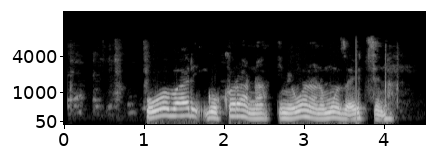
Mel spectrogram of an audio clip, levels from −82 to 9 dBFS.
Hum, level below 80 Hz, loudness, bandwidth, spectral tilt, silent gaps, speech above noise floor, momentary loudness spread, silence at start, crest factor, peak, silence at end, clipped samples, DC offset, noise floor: none; -52 dBFS; -14 LUFS; 7.6 kHz; -9 dB/octave; none; 31 dB; 7 LU; 0.05 s; 12 dB; -2 dBFS; 0.4 s; under 0.1%; under 0.1%; -44 dBFS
